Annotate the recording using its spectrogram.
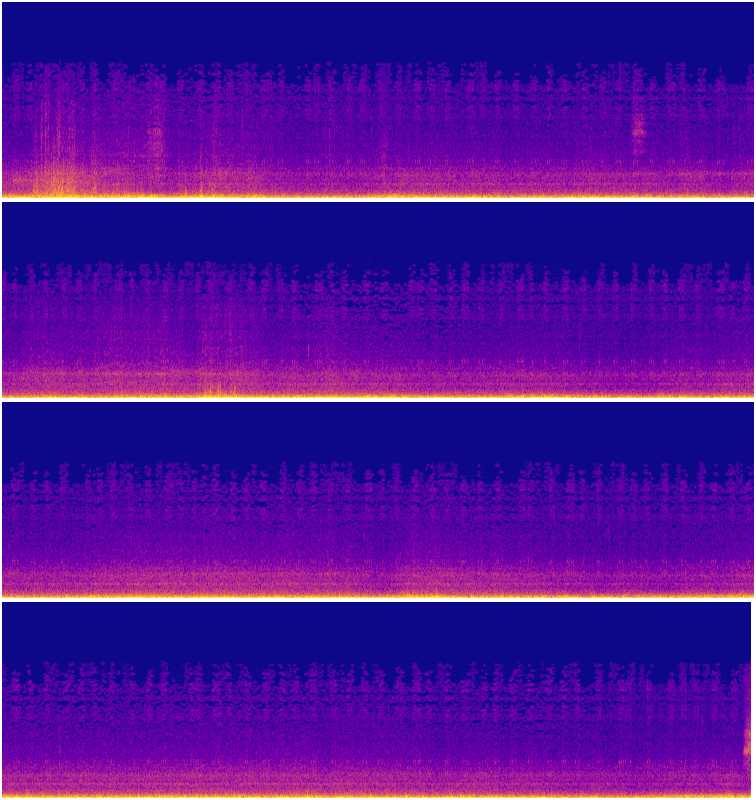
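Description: Airflow buffeting the action camera's microphone during a tandem paraglider flight: a steady, low rumble of wind noise.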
